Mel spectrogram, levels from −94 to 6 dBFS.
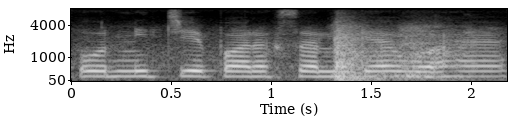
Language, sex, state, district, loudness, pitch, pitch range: Hindi, female, Haryana, Rohtak, -16 LUFS, 215 Hz, 210-220 Hz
